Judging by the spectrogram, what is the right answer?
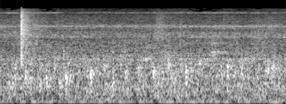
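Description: Rice in water bubbles at a steady boil in a pot, a soft continuous fizzing hiss with tiny pops, faint and close, with no talking.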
